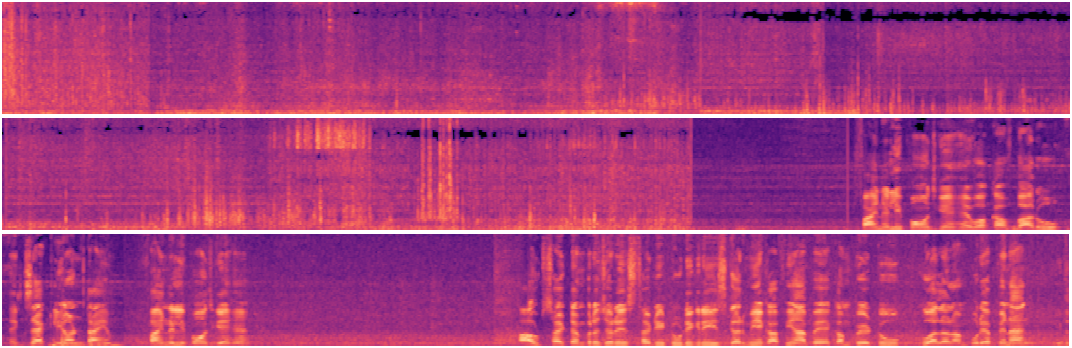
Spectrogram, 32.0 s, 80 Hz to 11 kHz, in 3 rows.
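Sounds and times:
wheels clattering on rails: 0:00.0 - 0:17.6
wind buffeting microphone: 0:00.0 - 0:19.2, 0:20.4 - 0:22.7
train rumbling: 0:00.0 - 0:32.0.

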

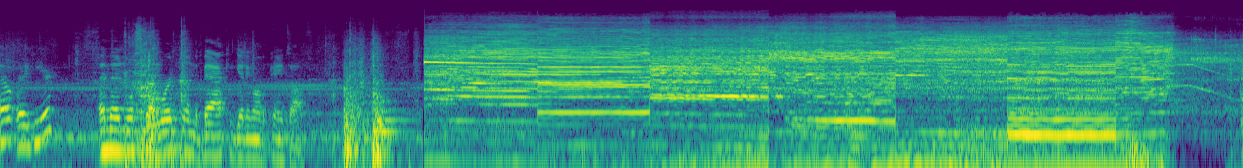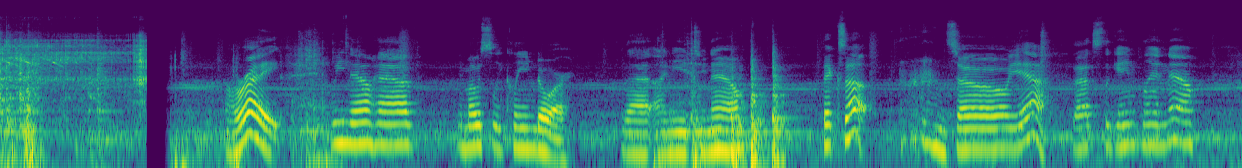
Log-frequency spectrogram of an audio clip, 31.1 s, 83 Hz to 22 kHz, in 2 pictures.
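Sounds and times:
angle grinder cutting sheet steel: 0:05.3 - 0:17.4.

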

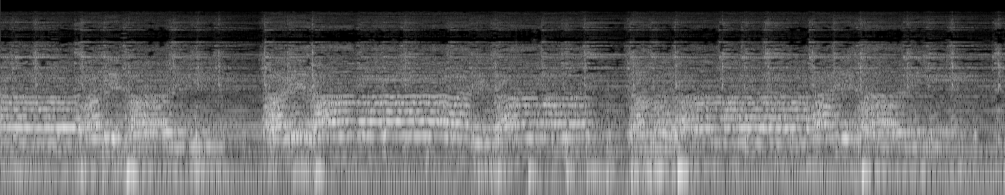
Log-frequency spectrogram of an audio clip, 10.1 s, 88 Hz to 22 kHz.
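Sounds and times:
steady instrumental accompaniment: 0:00.0 - 0:10.0.

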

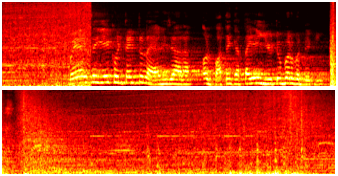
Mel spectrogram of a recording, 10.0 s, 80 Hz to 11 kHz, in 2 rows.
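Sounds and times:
dark horror low rumble: 0:05.2 - 0:10.0.

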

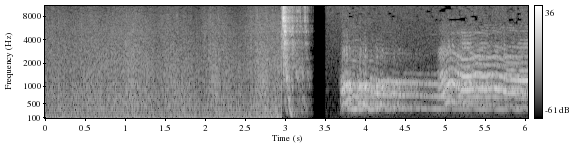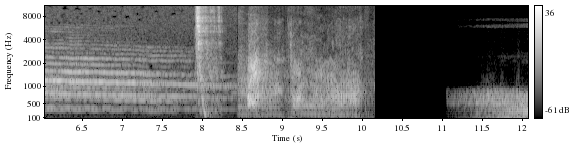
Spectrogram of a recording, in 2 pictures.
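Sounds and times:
wolf howling: 0:03.7 - 0:10.1.

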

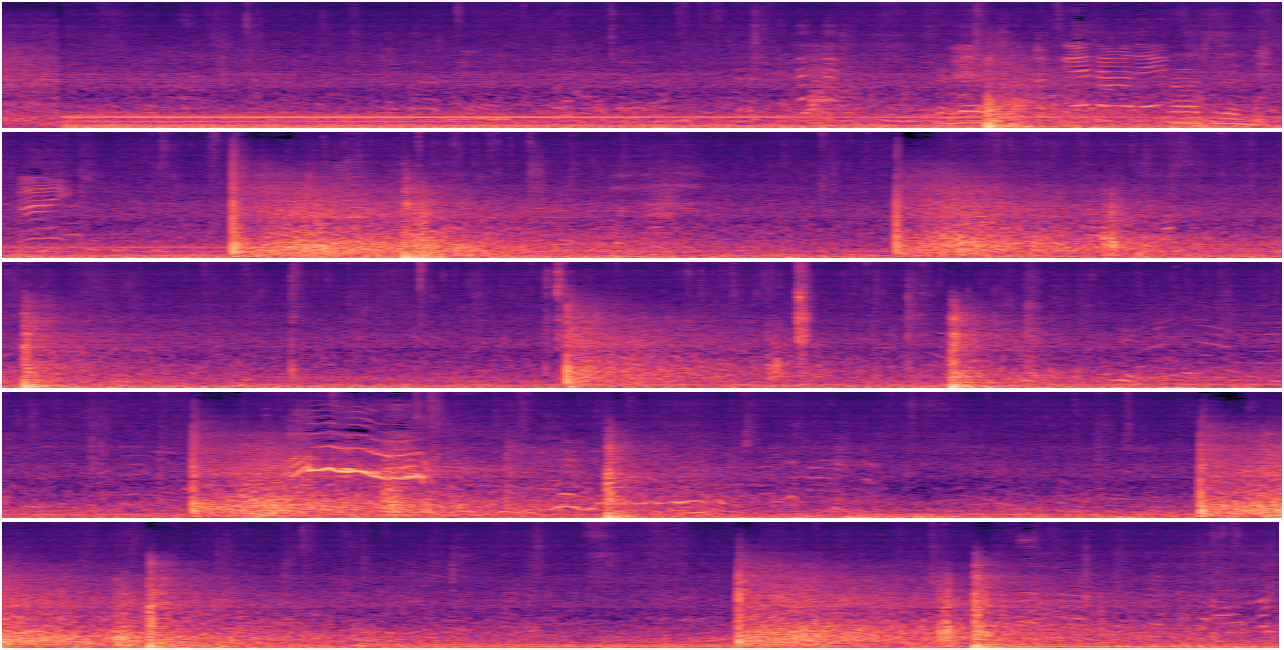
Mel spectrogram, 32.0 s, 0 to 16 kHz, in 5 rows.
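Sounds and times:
deep fireworks boom: 0:00.0 - 0:31.9
rumbling echo: 0:00.0 - 0:31.9
fireworks bang: 0:03.9 - 0:05.6, 0:07.0 - 0:13.8, 0:15.5 - 0:18.3, 0:20.1 - 0:22.6, 0:25.1 - 0:27.6, 0:29.2 - 0:31.6.

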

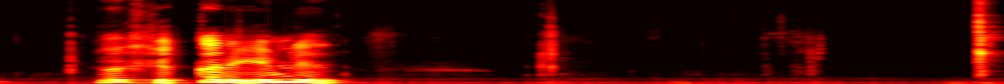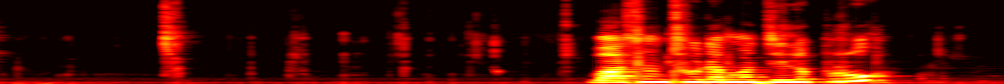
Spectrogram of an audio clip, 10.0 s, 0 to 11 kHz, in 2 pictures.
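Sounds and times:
wet mouth clicks of chewing: 0:04.9 - 0:08.0.

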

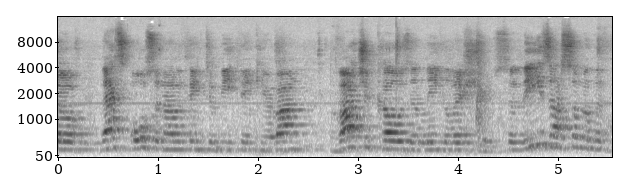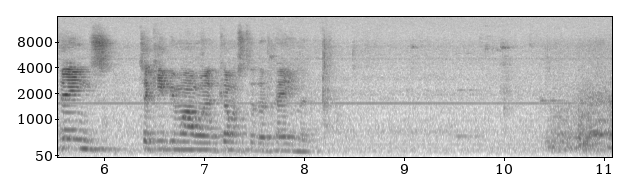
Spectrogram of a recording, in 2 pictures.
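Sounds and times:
faint steady high whine: 0:00.0 - 0:11.0.

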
